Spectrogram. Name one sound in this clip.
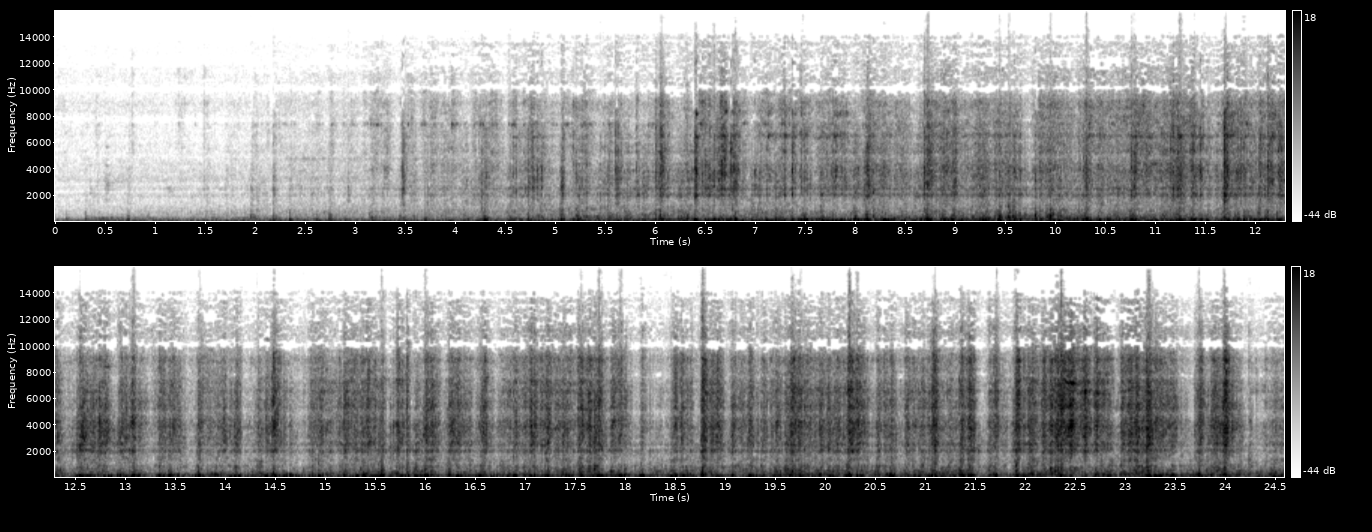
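A vehicle's engine rumbles steadily, growing louder at first.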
